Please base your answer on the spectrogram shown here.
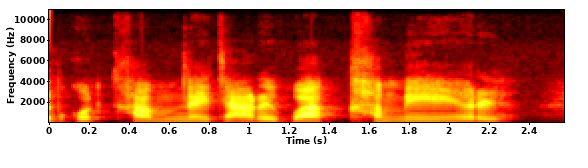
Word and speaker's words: เขมร: คำ ใน จารึก ว่า คเมรึ สระเอ ข ไข่ ม้า ร เรือ นะ ครับ อ่าน ว่า คเมริ ซึ่ง กลุ่ม คน กลๆ่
